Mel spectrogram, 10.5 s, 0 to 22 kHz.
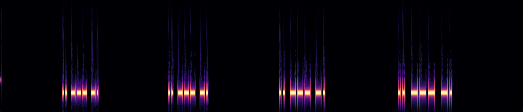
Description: Morse code, heard as a keyed tone, about 39 wpm, 700 Hz. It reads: ION ION ION ION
